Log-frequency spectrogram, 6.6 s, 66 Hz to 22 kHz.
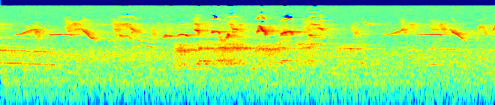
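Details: Oriental magpie-robin in Ubon Ratchathani, Thailand, recorded 23 December 2019 on a Nikon P1000: sweet rising and falling whistles, sharp downslurred notes, a louder cluster of varied phrases midway, then spaced high calls.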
